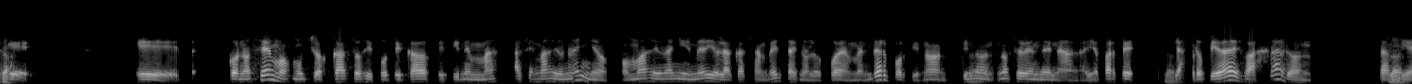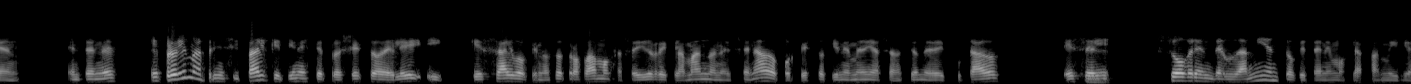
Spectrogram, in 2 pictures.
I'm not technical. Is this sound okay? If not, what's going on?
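Yes, nothing in this sound stood out as a problem when I listened to it.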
